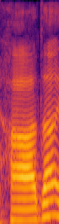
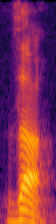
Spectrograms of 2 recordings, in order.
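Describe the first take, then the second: First: The first syllable 'ha' is kept. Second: The first syllable 'ha' is dropped. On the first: "हादा इसको बोलते हैं दो तरह से" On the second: "जब फ्लो में बोला जाता है ... हा को भी मिस कर दिया जाता है"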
